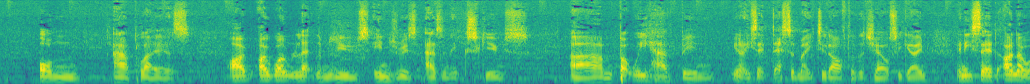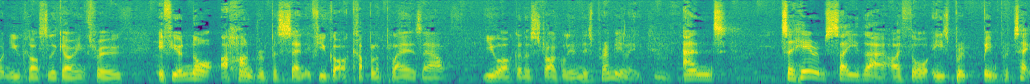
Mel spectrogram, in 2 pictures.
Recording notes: At the Xmas Live Show.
